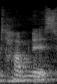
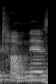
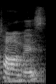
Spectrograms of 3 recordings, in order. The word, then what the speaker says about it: Tumnus: dog mr tumnus so nobody knows how to say his name probably every time someone asks us we're like it's mr tubman so like mr thomas close enough thomas is not thomas but everyone calls him mr thomas so who made the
